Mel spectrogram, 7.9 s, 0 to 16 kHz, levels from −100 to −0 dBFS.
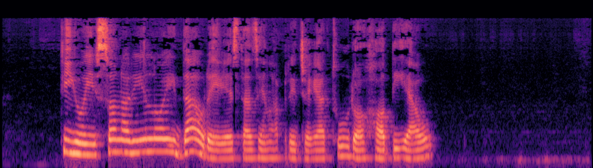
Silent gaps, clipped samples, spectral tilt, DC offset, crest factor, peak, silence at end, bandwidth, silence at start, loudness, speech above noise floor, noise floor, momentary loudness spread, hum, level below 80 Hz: none; under 0.1%; -3.5 dB/octave; under 0.1%; 20 dB; -4 dBFS; 2.15 s; 11.5 kHz; 0.8 s; -22 LUFS; 46 dB; -68 dBFS; 13 LU; none; -66 dBFS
